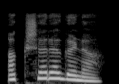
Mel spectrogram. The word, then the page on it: ಅಕ್ಷರಗಣ: akṣaragaṇa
